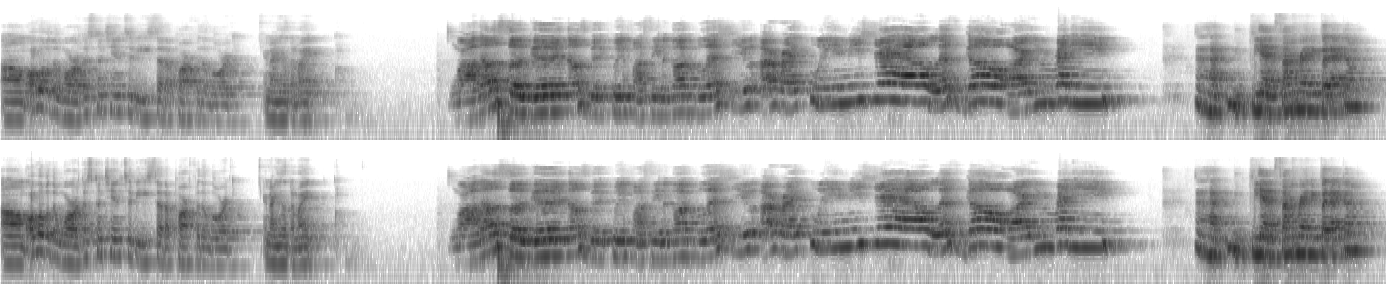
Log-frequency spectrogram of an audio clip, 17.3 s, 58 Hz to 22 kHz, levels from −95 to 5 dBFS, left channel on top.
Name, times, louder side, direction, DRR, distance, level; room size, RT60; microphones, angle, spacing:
voice 1, 0.0-2.9 3.3-3.9, right 4 dB, 50° right, 4 dB, 0.4 m, -27 dB
voice 2, 5.6-13.9, left 1 dB, 45° left, -4 dB, 1.1 m, -22 dB
voice 3, 14.9-17.0, right 1 dB, 25° right, -2 dB, 0.8 m, -21 dB
5.2 x 3.3 x 2.3 m, 0.91 s
head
